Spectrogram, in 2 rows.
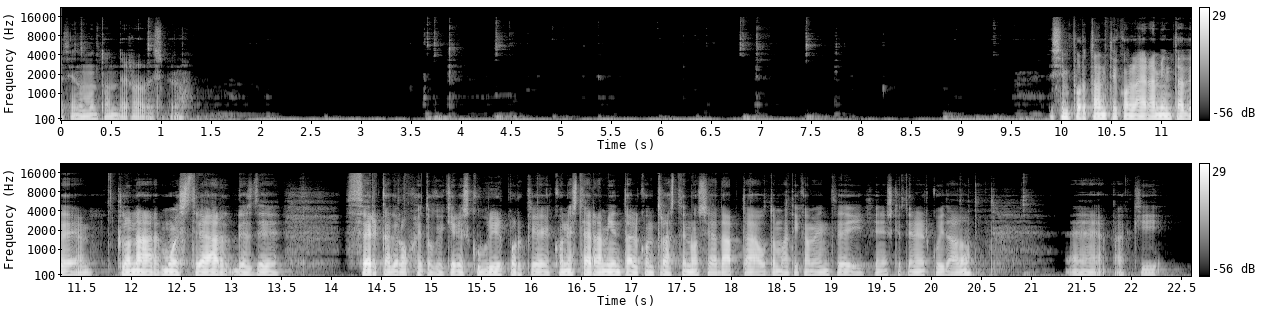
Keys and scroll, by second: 8.8 super+z, 12.4 alt+space.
